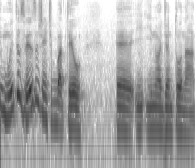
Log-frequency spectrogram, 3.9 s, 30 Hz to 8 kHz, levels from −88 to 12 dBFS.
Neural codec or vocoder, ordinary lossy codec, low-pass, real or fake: none; none; none; real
